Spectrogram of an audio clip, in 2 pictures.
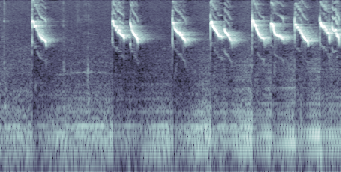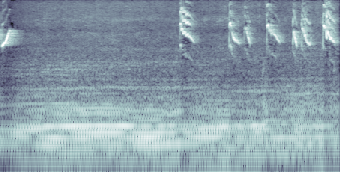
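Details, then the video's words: Home-kept white-eye singing energetically: bursts of high, sharp downward-sweeping chirps in quick clusters, then a passing car's low rumble swells and partly masks the bird before more thin chirps return at the end. "Burung pleci gacor kelas rumahan"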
